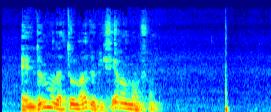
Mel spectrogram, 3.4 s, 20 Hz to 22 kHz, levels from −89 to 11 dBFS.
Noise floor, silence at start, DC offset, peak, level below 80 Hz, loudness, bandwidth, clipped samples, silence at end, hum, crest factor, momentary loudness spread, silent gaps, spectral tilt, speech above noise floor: -55 dBFS; 0.25 s; under 0.1%; -2 dBFS; -44 dBFS; -14 LUFS; 12.5 kHz; under 0.1%; 0.55 s; none; 14 dB; 13 LU; none; -8.5 dB/octave; 42 dB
